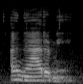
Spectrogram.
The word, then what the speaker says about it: anatomy: again it is a t between two vowel sounds anatomy anatomy therefore it is the flap t sound or d anatomy and again the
